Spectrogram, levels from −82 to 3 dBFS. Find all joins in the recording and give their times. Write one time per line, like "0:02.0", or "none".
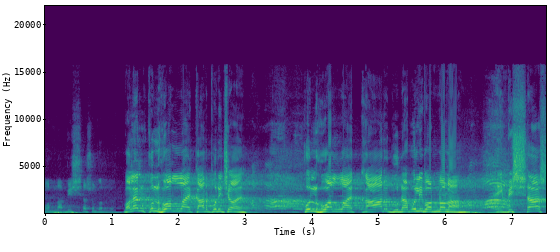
0:01.0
